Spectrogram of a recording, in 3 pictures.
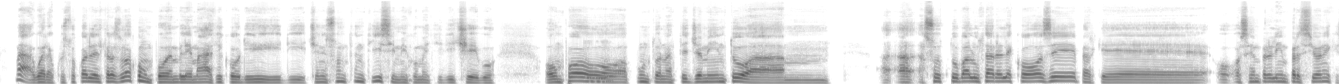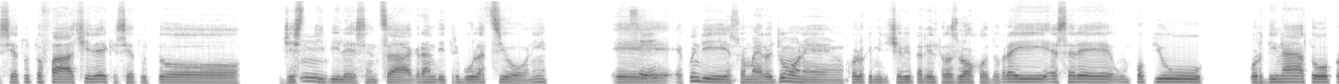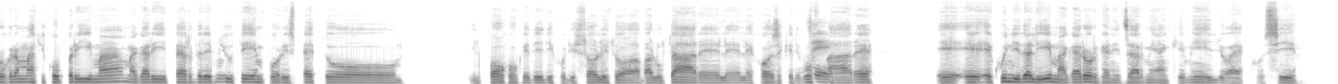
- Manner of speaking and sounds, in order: drawn out: "perché"; drawn out: "tutto"
- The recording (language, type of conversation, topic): Italian, advice, Come mai sottovaluti quanto tempo ti serve per fare i compiti?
